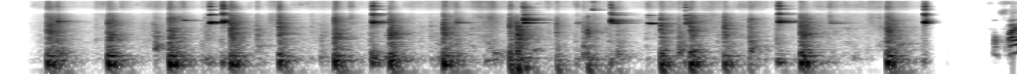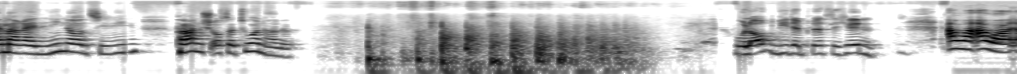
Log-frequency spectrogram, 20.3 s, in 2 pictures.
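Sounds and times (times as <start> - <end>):
basketball bouncing during a gym game: 0.4 - 9.4, 13.9 - 16.8
speech: 10.0 - 13.2, 17.6 - 20.3.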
